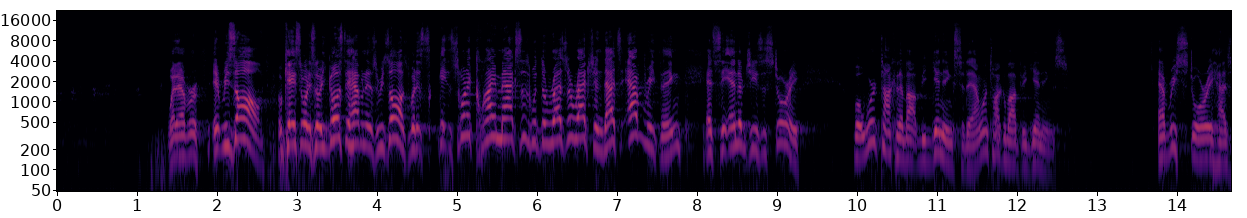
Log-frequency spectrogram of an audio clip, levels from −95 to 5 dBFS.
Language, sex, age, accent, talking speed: English, male, 40-59, American, 180 wpm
